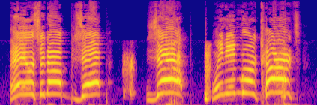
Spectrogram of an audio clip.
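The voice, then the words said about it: Yelling bossy manager voice. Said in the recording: “you're yelling”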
